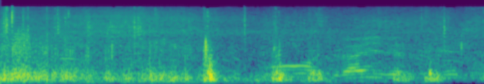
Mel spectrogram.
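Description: Footballers' voices calling out across an open pitch, with wind buffeting the microphone. A single sharp crack about a second in.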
